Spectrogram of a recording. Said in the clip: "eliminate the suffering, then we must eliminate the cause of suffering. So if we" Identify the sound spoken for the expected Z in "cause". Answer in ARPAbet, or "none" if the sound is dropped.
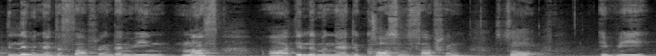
S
